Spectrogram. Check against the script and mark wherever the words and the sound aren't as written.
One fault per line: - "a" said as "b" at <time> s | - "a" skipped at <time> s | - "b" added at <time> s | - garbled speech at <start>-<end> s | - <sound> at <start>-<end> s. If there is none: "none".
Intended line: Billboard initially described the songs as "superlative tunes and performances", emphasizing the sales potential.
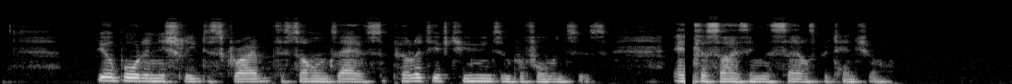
- dropout at 6.8-6.9 s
